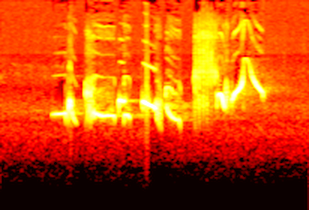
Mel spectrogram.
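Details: Common blackbird, clear and close: a chain of mellow whistled notes weaving up and down, followed by a rough high flourish and a final thin rising whistle, against silence.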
